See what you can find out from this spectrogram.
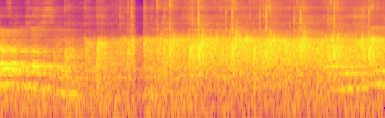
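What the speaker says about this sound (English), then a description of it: "A round of applause for him." Audience applause at a university international week morning session, a steady loud wash of clapping filling the whole stretch with crowd presence.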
